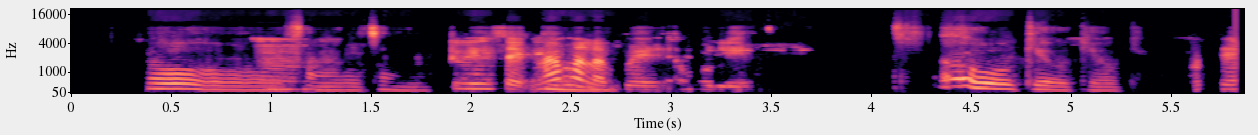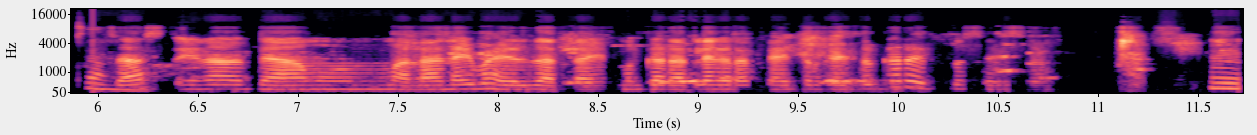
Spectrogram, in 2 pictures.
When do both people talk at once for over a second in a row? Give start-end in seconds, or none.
none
